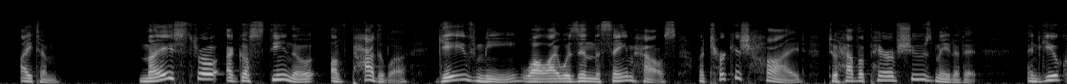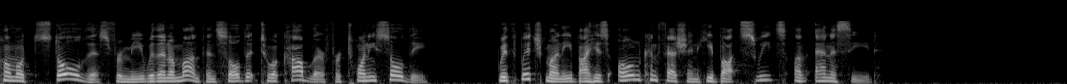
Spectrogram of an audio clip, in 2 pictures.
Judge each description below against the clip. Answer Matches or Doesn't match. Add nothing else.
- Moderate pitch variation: Doesn't match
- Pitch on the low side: Doesn't match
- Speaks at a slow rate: Doesn't match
